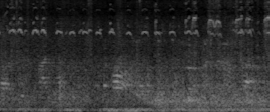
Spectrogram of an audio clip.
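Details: In the breeding season, hungry myna chicks in a nest high on a palm tree, being fed by their mother, give rapid, harsh, high squeaky notes several times a second, with lower rasping calls between, over a steady hiss.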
